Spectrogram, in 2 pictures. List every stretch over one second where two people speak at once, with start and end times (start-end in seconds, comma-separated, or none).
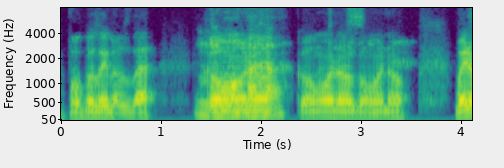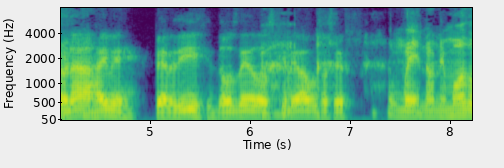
1.4-3.2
